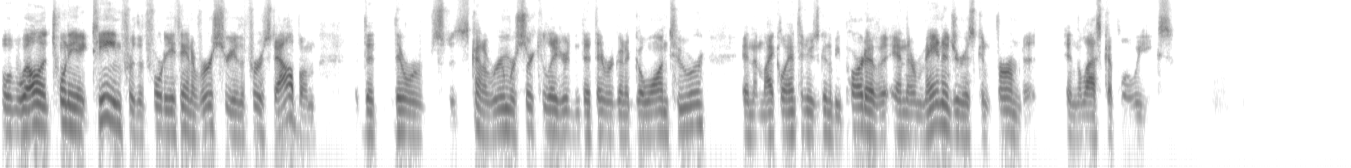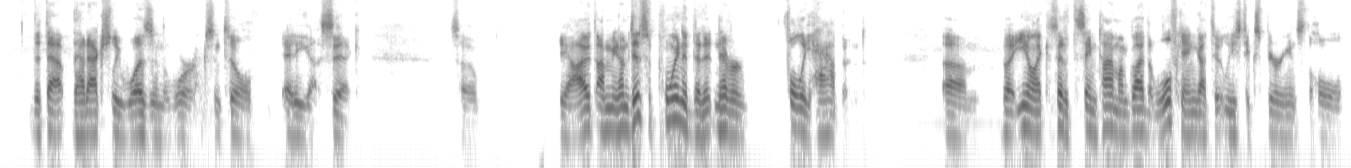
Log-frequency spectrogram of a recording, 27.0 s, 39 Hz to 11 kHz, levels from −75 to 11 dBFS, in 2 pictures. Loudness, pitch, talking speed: -27 LUFS, 125 Hz, 210 wpm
